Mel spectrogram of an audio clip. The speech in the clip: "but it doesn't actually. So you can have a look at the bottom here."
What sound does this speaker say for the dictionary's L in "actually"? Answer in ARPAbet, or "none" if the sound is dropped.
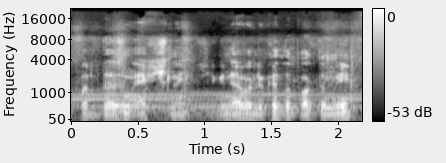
none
